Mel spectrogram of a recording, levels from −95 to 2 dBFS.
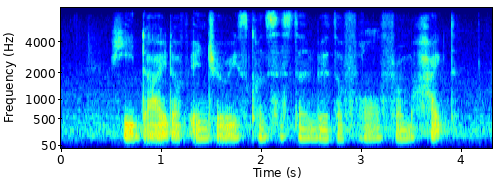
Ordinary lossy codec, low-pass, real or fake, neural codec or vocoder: none; 7.2 kHz; real; none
